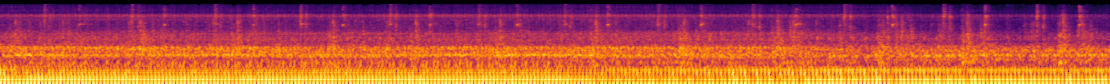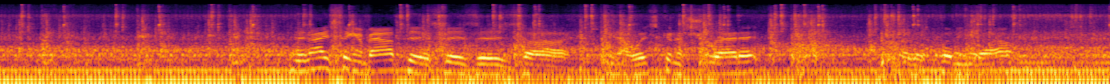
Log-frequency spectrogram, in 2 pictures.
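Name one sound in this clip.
Dirt and manure tumble from a loader bucket.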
